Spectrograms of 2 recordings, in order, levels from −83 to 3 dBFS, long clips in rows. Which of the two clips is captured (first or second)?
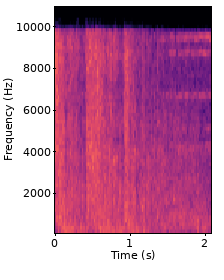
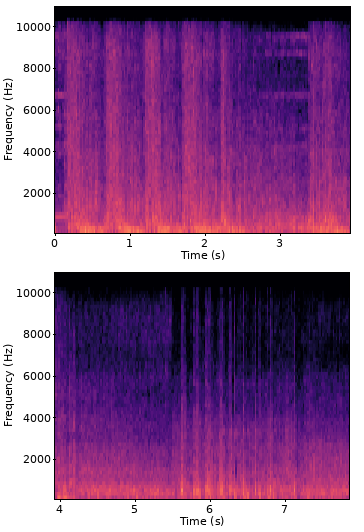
first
